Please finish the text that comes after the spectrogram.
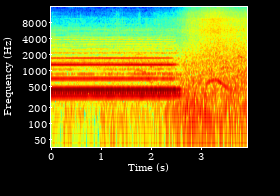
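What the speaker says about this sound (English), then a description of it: "Here we go with a big splash." Amphibious duck tour boat on a Boston tour entering the water: a long sustained horn-like tone gives way to a broad rushing splash and wash of water that continues to the end.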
